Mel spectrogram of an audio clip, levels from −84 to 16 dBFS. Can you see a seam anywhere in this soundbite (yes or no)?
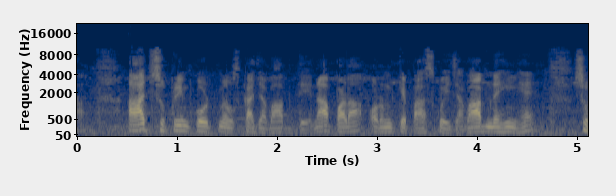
no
